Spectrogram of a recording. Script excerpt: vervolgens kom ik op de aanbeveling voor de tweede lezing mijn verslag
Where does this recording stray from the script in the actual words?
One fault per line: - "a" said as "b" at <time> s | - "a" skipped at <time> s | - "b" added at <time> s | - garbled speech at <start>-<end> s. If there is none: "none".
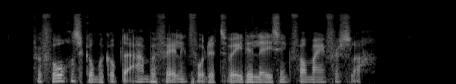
- "van" added at 2.9 s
